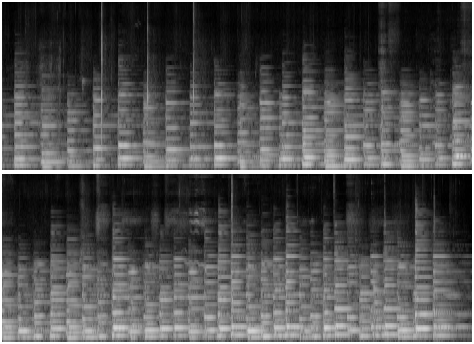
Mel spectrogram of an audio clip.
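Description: Grand piano played live: a continuous run of chords and single notes, several strokes a second, each ringing and dying away under the next.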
